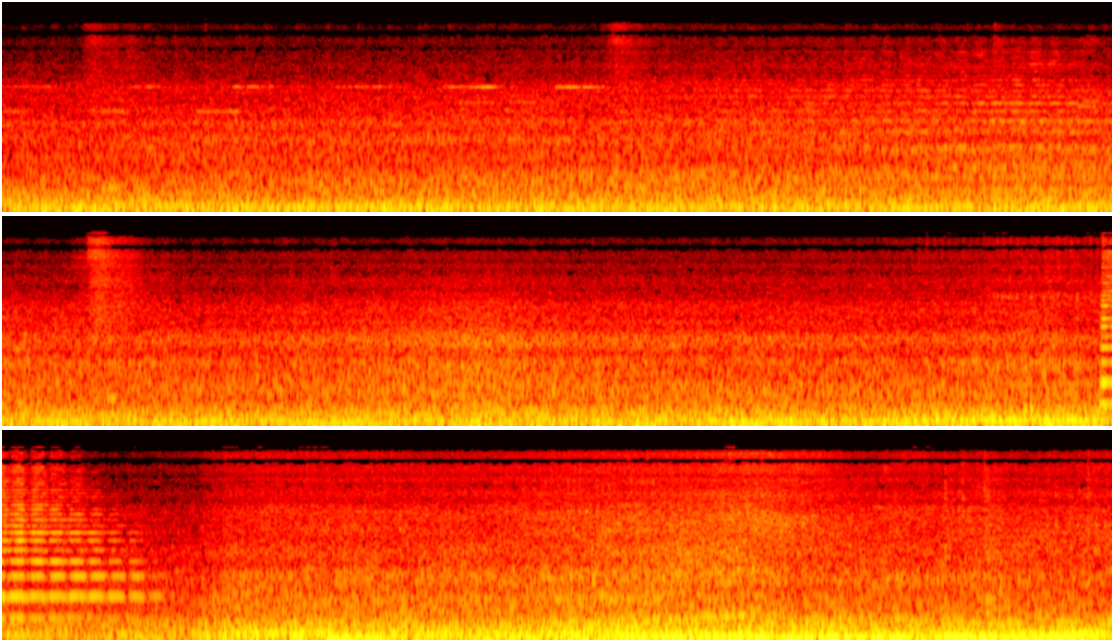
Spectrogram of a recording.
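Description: Street traffic with heavy trucks and motorbikes running, a steady low engine rumble throughout. A vehicle horn honks once, for about a second, roughly two-thirds of the way in, and the engine rumble grows louder afterwards as a truck moves past close by.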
